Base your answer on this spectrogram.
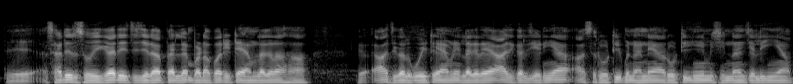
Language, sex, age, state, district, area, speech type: Dogri, male, 45-60, Jammu and Kashmir, Udhampur, urban, spontaneous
